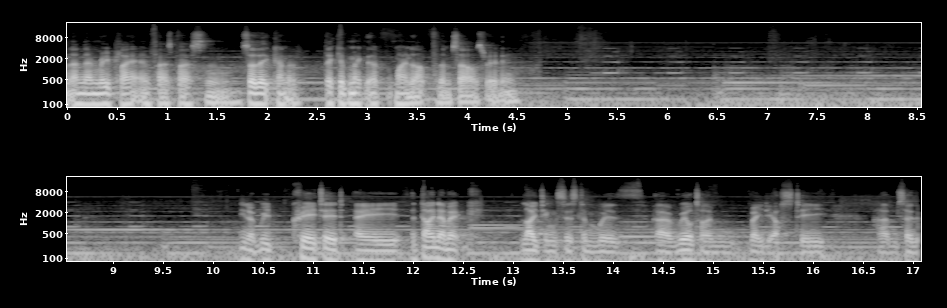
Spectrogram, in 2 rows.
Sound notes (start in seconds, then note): 5.6 beeping; 7.1 tense music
